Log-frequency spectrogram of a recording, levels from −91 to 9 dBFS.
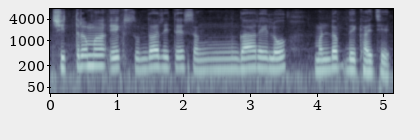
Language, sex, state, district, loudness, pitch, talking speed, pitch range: Gujarati, male, Gujarat, Valsad, -15 LUFS, 165 Hz, 95 wpm, 150-175 Hz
